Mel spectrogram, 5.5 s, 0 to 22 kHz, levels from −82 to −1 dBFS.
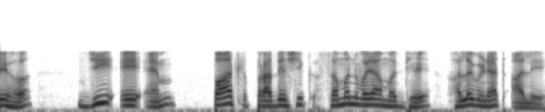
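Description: Packet loss with pitch repetition occurs at 1.07 s and again from 2.66 to 2.68 s. About 10 ms, then 20 ms, of speech went missing, which fits one and then two lost packets. The receiver bridged each gap by repeating the last pitch period, heard as a brief, buzzy hold in the speech.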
